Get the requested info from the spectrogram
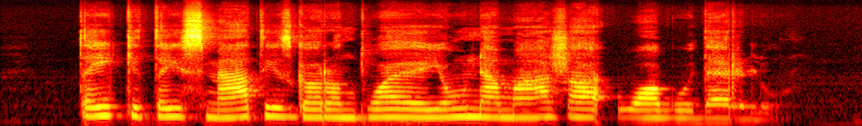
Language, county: Lithuanian, Klaipėda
